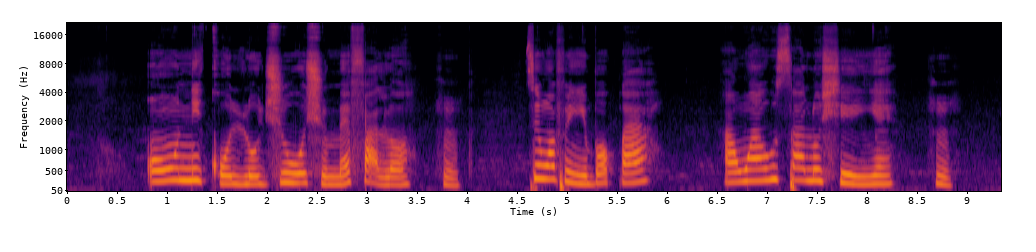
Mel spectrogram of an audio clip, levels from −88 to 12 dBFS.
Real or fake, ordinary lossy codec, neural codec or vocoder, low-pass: real; none; none; none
